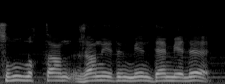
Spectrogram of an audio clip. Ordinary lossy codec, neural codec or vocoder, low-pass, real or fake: none; none; 7.2 kHz; real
